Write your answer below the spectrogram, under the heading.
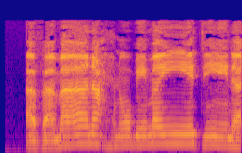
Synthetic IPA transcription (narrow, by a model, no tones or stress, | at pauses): ʔafamaːnaħnʊbɪmajːɪt̪iːnaː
